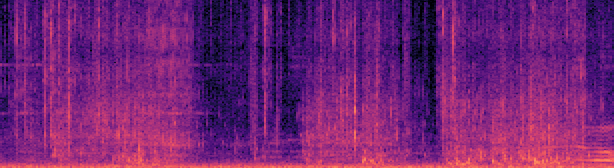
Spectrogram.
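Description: Water splashing and sloshing beside a kayak as a hooked redfish thrashes near the surface during the fight, over a steady low rumble.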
